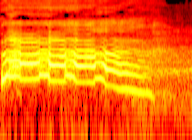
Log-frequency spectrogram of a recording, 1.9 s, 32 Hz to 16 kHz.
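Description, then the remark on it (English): A woman lets out a loud, high-pitched scream as her car slides out of control, holding and wavering for about a second, then sliding downward in pitch and trailing off as it fades. “And then I just kind of quit screaming, because I still had about 50 yards to go before what was in front of me was going to be met.”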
